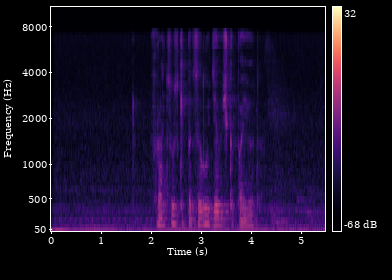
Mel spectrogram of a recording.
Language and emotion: Russian, neutral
